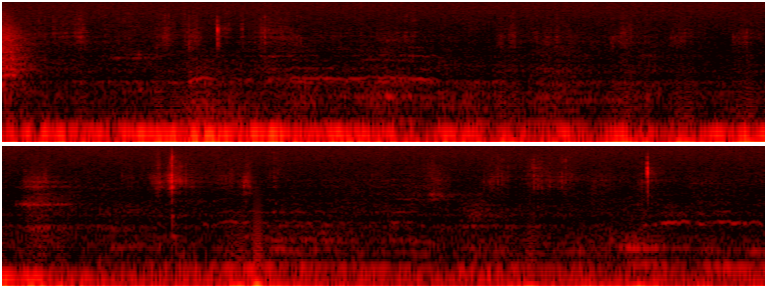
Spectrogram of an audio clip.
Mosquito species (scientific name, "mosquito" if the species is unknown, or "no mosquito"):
Culex pipiens complex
